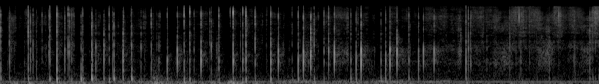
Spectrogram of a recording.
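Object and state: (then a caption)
Plastic hand cream tube tapped and scratched. A small, filled yellow plastic squeeze tube of vanilla hand cream with a white cap is tapped and scratched with long acrylic nails. Rapid, sharp plastic clicks and taps come with bright scratchy crinkling over a faint steady low hum. The sound stays quiet throughout.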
